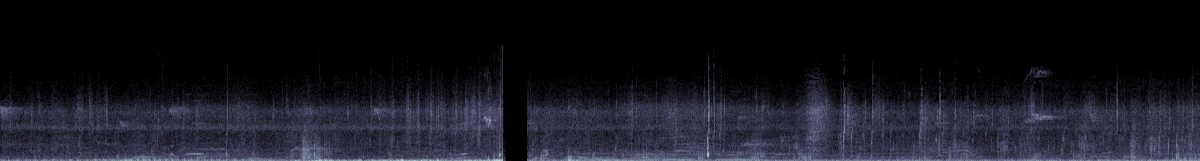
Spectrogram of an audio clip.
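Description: A small monkey patters across sandy ground.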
